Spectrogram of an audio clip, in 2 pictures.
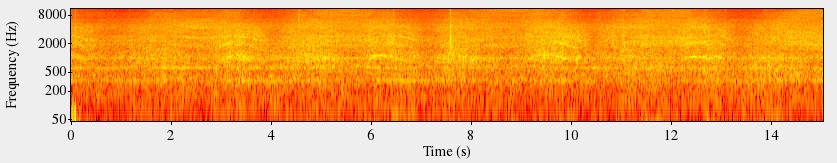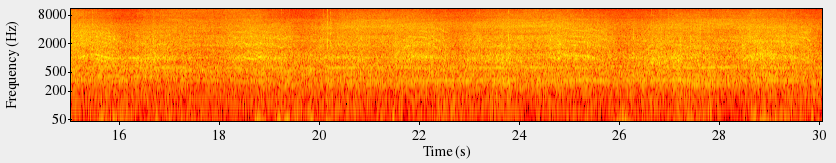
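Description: Roborock Flexi Pro cordless wet-dry vacuum mop running steadily while wet-mopping a floor, a continuous motor hum that swells and dips about every two to three seconds as the head is pushed back and forth.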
